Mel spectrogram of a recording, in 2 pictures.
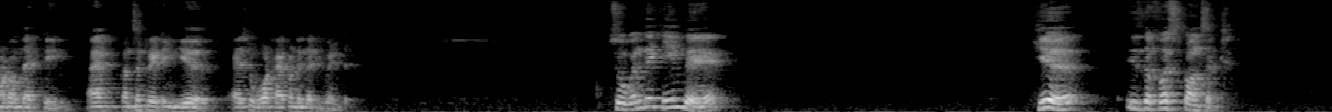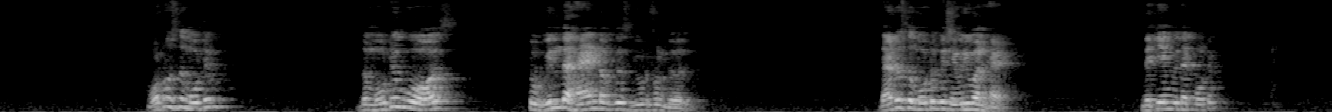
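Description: An older man speaks with animation, close by, in short bursts with pauses.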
